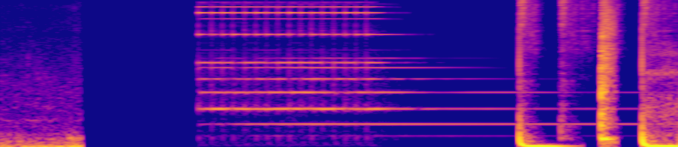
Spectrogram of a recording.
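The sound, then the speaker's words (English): A school dismissal bell rings once, a bright sustained tone that fades over about two seconds, followed by a few loud, abrupt bursts of noise. “And that's the dismissal bell.”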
